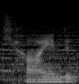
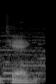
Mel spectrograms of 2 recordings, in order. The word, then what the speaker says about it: Kind: It's Kind. Kind with a D, not a G. If it's bothering you, I can stop calling you King.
